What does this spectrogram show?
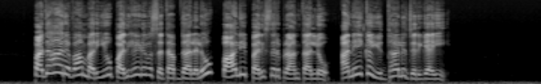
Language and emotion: Telugu, neutral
